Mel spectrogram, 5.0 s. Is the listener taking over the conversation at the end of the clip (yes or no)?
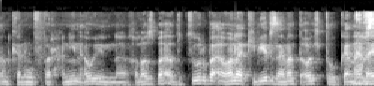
no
